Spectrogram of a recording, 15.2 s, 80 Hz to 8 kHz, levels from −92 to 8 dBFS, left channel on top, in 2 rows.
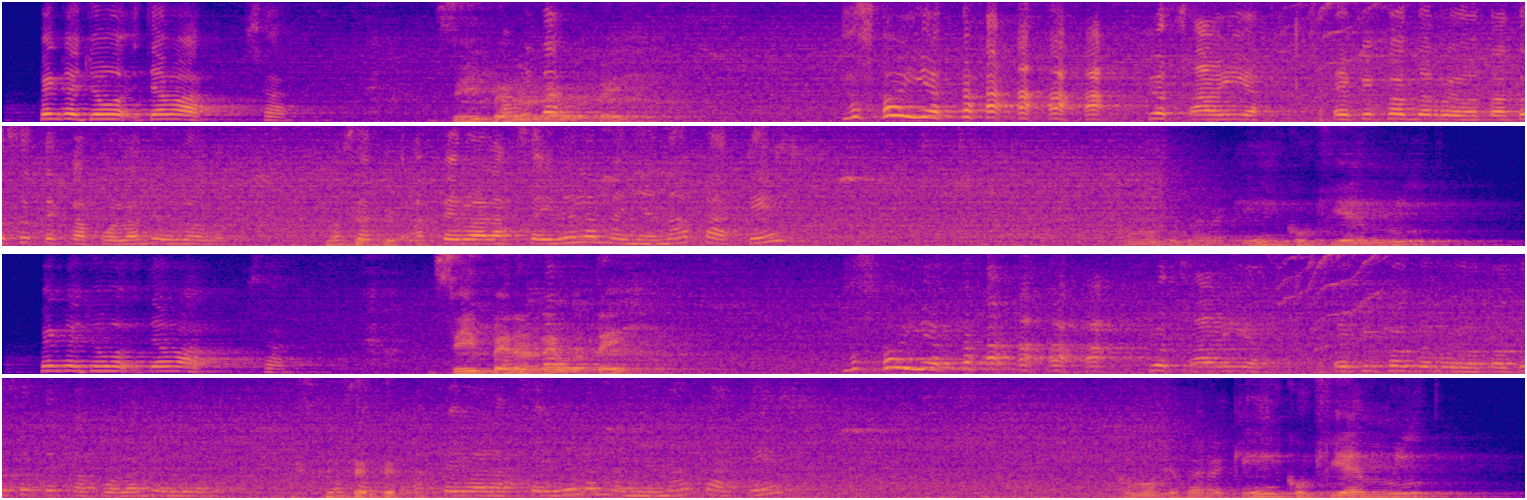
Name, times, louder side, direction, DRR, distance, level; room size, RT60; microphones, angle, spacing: voice 1, 0.2-1.4 2.5-2.8 4.2-6.3 6.7-8.7 9.4-11.6, left 5 dB, 55° left, 9 dB, 0.6 m, -25 dB
sound 1, 1.0-13.4, left 2 dB, 85° left, 1.8 m, -37 dB
sound 2, 1.6-7.0, right 1 dB, 15° right, 1.7 m, -46 dB
voice 2, 2.2-3.1 9.1-9.6 13.2-14.9, right 4 dB, 90° right, 5 dB, 0.8 m, -27 dB
18.5 x 12.5 x 2.4 m, 1.4 s
head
